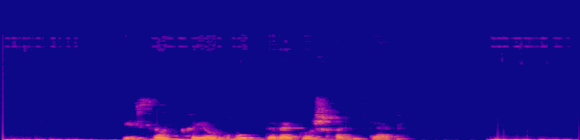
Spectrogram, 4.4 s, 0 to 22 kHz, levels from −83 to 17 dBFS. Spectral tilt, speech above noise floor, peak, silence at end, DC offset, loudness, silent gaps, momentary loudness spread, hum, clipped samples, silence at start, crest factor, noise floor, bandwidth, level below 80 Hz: -8 dB/octave; 58 dB; -2 dBFS; 0.05 s; under 0.1%; -18 LUFS; none; 19 LU; none; under 0.1%; 0.05 s; 12 dB; -74 dBFS; 4.3 kHz; -26 dBFS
